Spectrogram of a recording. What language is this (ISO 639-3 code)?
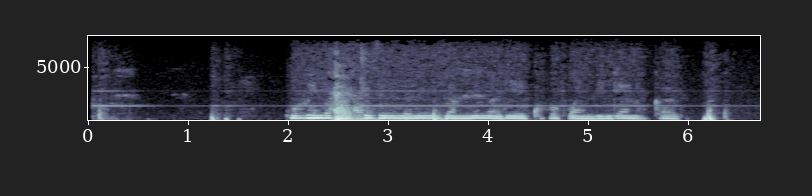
swa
